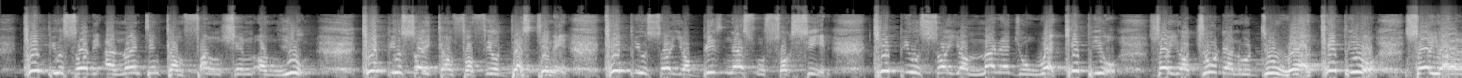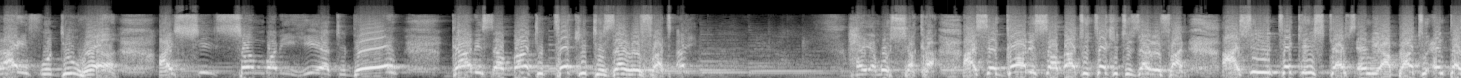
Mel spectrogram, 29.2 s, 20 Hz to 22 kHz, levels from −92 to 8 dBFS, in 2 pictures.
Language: English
